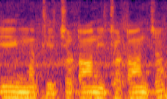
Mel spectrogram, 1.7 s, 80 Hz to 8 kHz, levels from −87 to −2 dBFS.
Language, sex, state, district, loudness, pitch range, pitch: Garhwali, male, Uttarakhand, Tehri Garhwal, -15 LUFS, 115-120 Hz, 120 Hz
